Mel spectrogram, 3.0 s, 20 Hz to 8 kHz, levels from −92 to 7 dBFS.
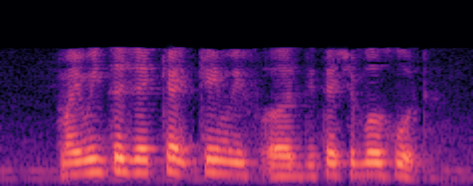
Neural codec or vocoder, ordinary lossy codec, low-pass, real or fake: none; AAC, 16 kbps; 7.2 kHz; real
